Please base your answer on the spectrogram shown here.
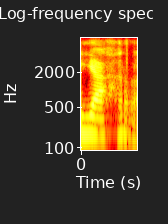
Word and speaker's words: Jahre: So, Herr, kenapa kita bacanya Jahre alt? Ditulisannya Jahre. Kenapa Jahre? So, teman-teman, karena dalam bahasa Jerman huruf J itu dibaca jadinya J atau Y. Gitu ya. Jadi dia itu seakan-akan huruf Y.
